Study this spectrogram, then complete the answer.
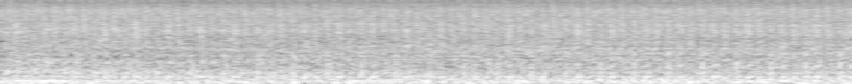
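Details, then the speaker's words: Hijet engine that had check light, misfire, vibration and no pickup, after setting timing marks and repair, idling: smooth, steady low rumble with no stumble or shake; misfire and vibration gone. "गाड़ी start हो गया set हो गई गाड़ी के अंदर जो missing ए रही थी वो भी देख सकता है खत्म हो गई वाइब्रेशन वगैरा"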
